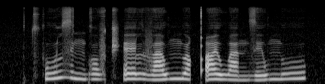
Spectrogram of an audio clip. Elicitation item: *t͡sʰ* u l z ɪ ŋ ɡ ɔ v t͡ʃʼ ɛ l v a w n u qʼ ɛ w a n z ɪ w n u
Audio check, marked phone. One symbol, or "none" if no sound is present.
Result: t͡sʼ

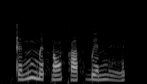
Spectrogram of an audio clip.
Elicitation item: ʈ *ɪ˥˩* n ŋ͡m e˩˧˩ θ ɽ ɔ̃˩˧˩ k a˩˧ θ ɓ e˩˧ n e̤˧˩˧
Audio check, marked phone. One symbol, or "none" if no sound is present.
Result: ɪ˩˥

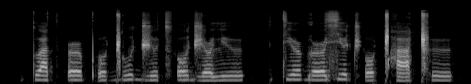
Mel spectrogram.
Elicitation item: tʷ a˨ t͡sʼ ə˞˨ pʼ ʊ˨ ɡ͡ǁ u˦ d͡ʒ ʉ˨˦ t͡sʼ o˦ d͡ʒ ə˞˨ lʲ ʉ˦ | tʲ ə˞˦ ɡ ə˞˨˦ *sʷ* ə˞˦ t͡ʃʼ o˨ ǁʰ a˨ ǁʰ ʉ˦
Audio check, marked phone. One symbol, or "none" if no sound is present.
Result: sʲ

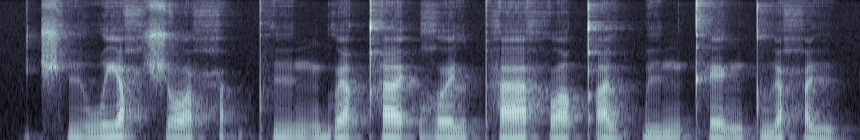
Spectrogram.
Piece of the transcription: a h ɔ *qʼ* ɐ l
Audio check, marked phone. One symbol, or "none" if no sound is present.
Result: qʼ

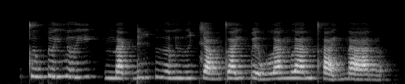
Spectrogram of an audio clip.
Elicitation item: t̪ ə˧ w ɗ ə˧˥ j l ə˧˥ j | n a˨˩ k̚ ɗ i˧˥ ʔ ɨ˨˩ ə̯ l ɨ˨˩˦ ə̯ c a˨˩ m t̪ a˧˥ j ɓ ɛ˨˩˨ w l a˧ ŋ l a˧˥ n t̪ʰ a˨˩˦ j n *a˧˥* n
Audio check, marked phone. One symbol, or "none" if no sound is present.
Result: a˨˩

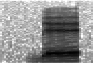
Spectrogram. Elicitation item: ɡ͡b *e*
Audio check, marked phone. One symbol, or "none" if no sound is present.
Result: ɛ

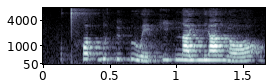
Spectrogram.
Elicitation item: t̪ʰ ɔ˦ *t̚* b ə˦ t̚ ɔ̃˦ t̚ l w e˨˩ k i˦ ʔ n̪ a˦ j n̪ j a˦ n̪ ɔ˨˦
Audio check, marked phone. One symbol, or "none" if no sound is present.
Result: t̚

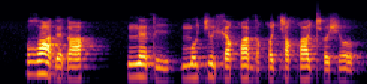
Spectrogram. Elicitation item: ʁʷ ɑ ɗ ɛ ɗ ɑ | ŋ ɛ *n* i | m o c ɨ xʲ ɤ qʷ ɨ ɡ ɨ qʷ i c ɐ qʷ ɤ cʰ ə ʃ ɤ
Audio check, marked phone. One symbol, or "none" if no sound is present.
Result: t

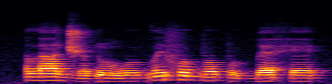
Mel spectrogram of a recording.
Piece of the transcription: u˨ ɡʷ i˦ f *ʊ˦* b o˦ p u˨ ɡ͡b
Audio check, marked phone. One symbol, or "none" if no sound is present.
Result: ʊ˦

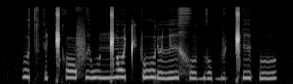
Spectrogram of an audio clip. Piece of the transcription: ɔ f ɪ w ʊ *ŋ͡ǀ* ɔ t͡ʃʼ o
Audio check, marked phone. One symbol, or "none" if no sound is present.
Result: ŋ͡ǁ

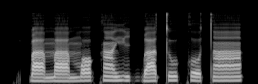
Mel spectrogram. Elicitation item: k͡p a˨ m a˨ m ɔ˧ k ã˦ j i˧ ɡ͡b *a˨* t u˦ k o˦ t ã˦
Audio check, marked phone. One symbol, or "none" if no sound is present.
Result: a˧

